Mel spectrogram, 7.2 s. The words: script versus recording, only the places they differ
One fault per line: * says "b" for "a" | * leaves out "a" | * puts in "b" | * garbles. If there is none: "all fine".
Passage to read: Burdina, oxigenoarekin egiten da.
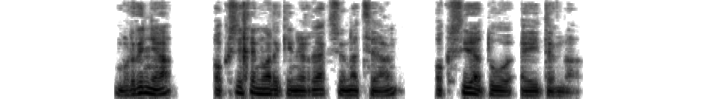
* puts in "erreakzionatzean oxidatu"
